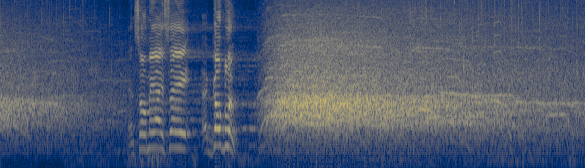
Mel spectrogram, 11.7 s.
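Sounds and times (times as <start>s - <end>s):
audience applause: 0.0s - 2.4s, 5.9s - 11.6s
speech: 2.6s - 5.4s.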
